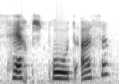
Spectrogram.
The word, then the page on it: 's Herbschtbrot asse: Bas Rhin; Herrlisheim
